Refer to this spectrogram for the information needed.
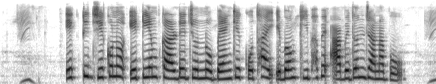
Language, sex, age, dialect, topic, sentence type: Bengali, female, <18, Northern/Varendri, banking, question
